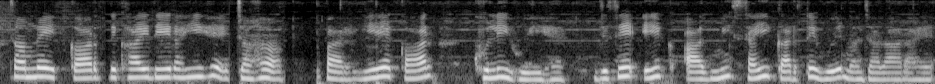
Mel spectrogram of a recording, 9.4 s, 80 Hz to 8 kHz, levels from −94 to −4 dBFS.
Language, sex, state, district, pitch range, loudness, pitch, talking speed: Hindi, female, Chhattisgarh, Jashpur, 210-260 Hz, -23 LUFS, 235 Hz, 160 wpm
